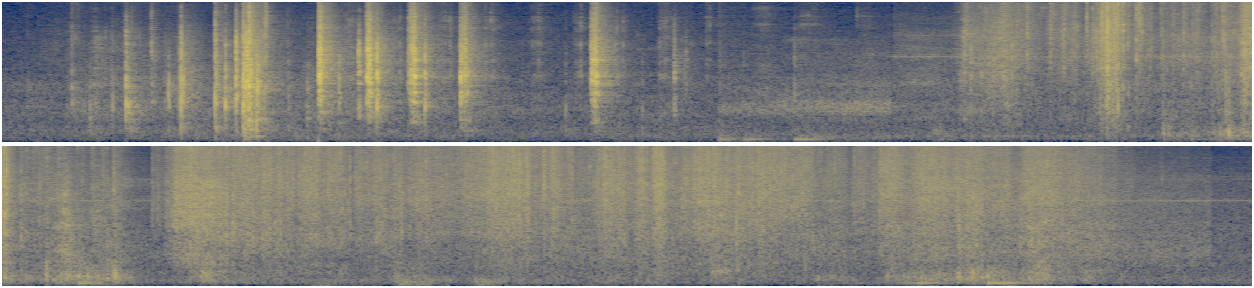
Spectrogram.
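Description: Handling noises: a run of sharp clicks and knocks for the first few seconds, then crinkling that turns into a steady rushing noise for about ten seconds.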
